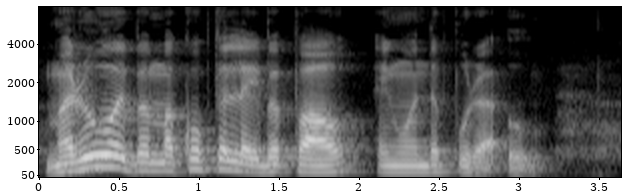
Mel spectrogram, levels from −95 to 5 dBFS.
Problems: background sounds at intervals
